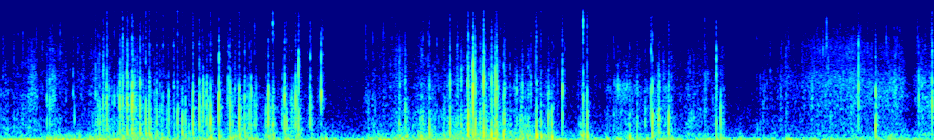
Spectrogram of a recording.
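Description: Long nails scratch the sequin strip on top of a sequin and holographic vinyl makeup bag held lengthwise, then tap its vinyl sides. The result is a steady, dense crackly rustle broken by sharp, dry clicks, sitting over a soft low rumble throughout.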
